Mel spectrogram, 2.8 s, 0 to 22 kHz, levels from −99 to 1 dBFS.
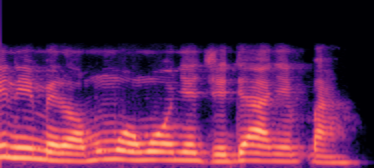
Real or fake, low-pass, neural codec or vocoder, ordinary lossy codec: real; 7.2 kHz; none; Opus, 24 kbps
